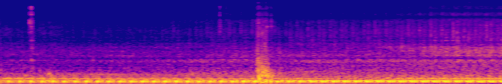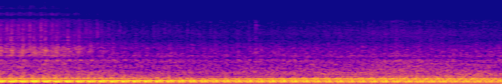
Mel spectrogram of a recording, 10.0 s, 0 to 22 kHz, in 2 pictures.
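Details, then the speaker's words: 1999 Ford F250 V10 at idle with one spark plug still leaking, after a JB Weld repair: a fast, even tick over the firing pulses that comes and goes; spark plug blow-by. "all right let's see what this thing sounds like with just one plug leaking instead of two or three stay there"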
